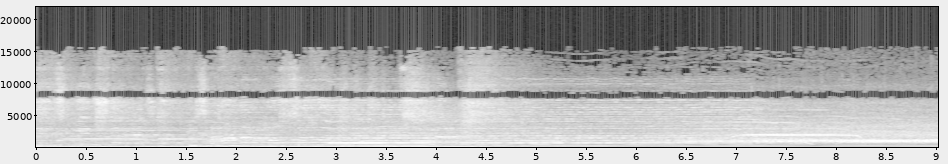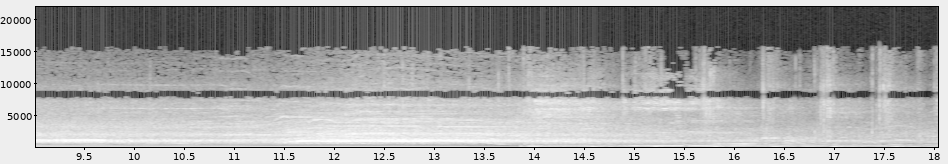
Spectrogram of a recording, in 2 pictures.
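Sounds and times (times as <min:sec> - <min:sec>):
live band music: 0:00.0 - 0:06.4
crowd screaming and whooping: 0:00.0 - 0:18.0.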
